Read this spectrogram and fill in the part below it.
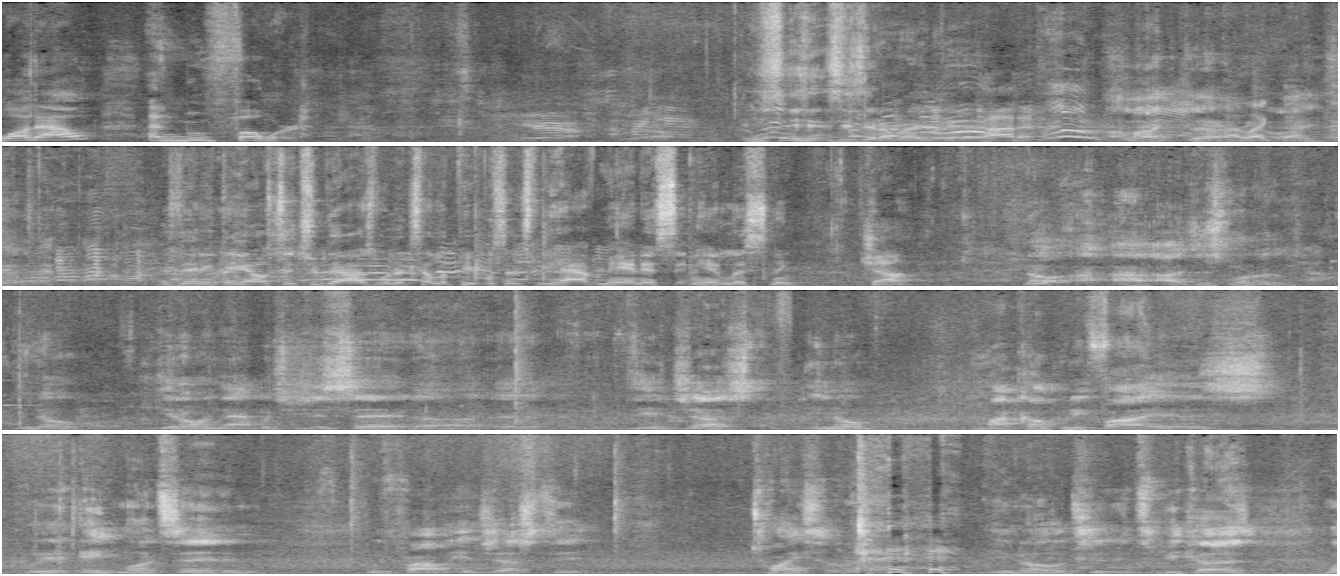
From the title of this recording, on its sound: SXSW 2017 Panel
